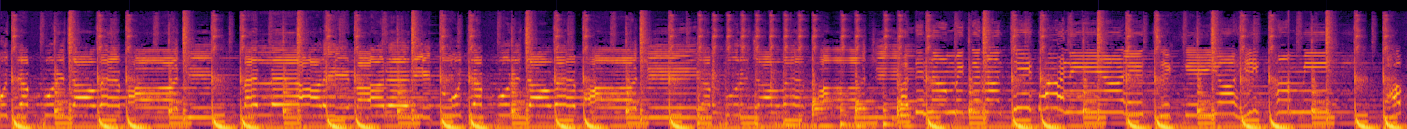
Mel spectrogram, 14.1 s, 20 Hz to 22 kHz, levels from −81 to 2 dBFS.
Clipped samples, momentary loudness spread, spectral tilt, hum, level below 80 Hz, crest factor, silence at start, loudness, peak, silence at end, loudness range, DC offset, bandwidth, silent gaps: under 0.1%; 4 LU; -4 dB/octave; none; -18 dBFS; 12 dB; 0 s; -12 LUFS; 0 dBFS; 0 s; 3 LU; under 0.1%; 16.5 kHz; none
